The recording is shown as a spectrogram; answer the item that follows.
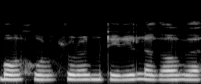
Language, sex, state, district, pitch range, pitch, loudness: Hindi, female, Delhi, New Delhi, 215-225 Hz, 220 Hz, -15 LUFS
